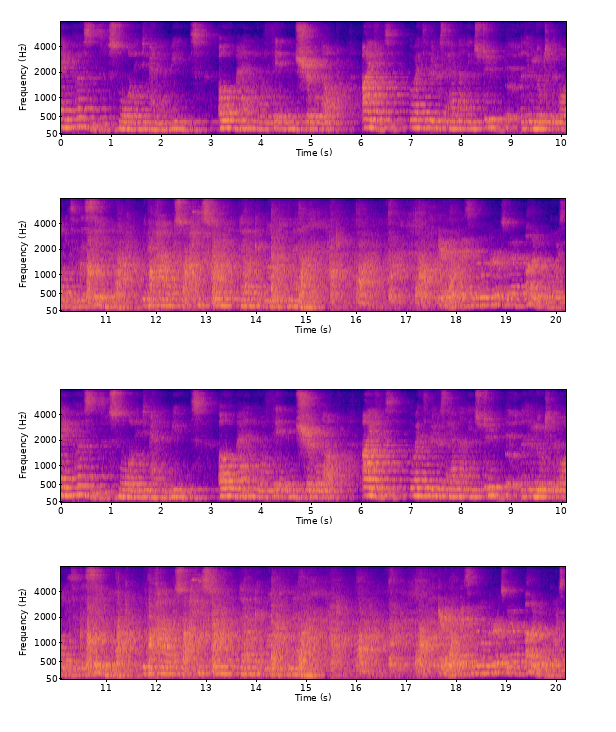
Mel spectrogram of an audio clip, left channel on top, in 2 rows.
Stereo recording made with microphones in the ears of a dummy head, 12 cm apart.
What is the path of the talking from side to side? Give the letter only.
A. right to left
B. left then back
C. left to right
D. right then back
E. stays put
C.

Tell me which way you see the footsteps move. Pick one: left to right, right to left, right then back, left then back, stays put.
right to left.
